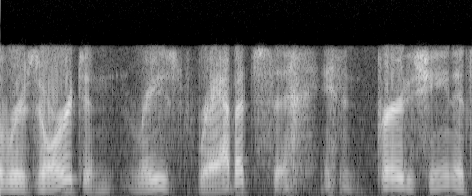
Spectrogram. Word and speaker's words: Prairie du Chien: Let's do the soldier from, what is it, Pierre Duchamp? – Oh, Prairie du Chien is how they pronounce it locally.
